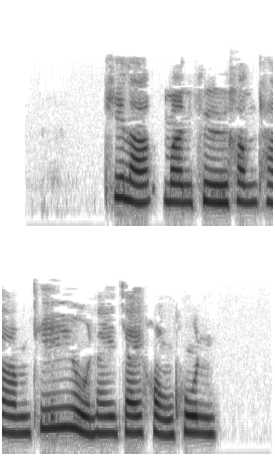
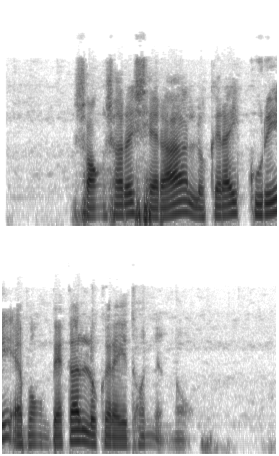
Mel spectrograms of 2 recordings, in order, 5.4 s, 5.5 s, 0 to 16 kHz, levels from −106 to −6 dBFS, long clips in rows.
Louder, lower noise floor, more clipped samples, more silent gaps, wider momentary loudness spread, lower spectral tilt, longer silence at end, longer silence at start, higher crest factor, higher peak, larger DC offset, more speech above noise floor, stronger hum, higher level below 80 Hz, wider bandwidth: about the same, -25 LUFS vs -24 LUFS; first, -77 dBFS vs -71 dBFS; neither; neither; second, 5 LU vs 9 LU; second, -6 dB/octave vs -7.5 dB/octave; about the same, 0.6 s vs 0.7 s; first, 1 s vs 0.7 s; about the same, 16 dB vs 18 dB; second, -10 dBFS vs -6 dBFS; neither; first, 53 dB vs 47 dB; neither; second, -80 dBFS vs -46 dBFS; about the same, 7.2 kHz vs 7.2 kHz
